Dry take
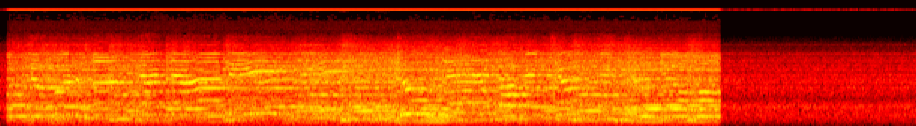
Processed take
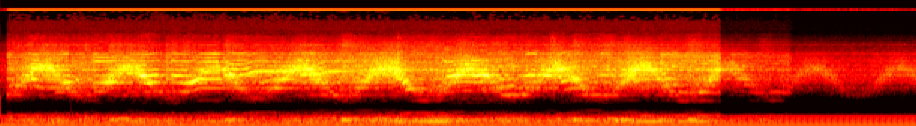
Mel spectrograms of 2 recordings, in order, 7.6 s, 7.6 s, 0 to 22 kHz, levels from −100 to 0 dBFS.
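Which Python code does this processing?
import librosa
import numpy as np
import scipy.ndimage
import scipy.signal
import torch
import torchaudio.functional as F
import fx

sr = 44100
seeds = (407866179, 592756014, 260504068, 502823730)

y = scipy.signal.sosfilt(scipy.signal.cheby1(3, 1.0, [190.0, 2000.0], 'bandstop', fs=sr, output='sos'), x)
y = fx.high_shelf(y, sr, hz=4700.0, db=4.5)
y = fx.add_hum(y, sr, base_hz=60, snr_db=21)
y = fx.dynamic_eq(y, sr, hz=350.0, q=0.95, threshold_db=-54.0, ratio=4.0, max_db=-5)
y = y + 10.0 ** (-15.0 / 20.0) * np.pad(y, (int(589 * sr / 1000.0), 0))[:len(y)]
y = fx.bell_lfo(y, sr, hz=1.4, low_hz=900.0, high_hz=2400.0, db=16)
y = y * librosa.db_to_amplitude(2.5)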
